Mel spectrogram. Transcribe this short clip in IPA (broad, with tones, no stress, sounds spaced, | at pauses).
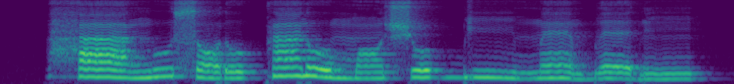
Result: h aː˦˨ ŋ u˦ s ɔ˨ ɾ o˧ k ã˦ ɾ o˨ m ɔ̃˨ ʃ o˦ ɡ͡b iː˦˨ m ɛ̃˦˨ b ɛ˦˨ ɗ ĩ˧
